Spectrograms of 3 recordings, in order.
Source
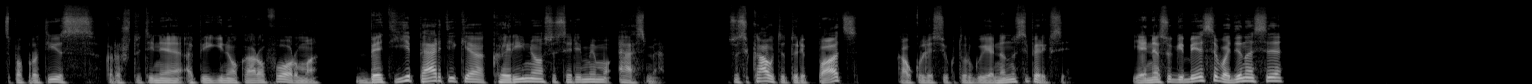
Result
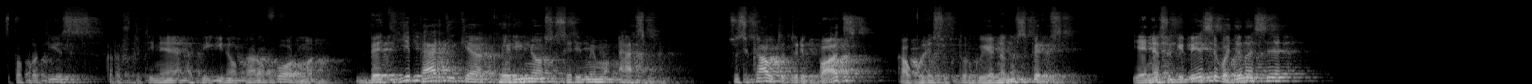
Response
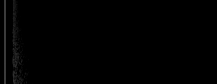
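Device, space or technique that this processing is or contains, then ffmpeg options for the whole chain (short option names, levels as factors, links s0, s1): speakerphone in a meeting room: -filter_complex "[1:a]atrim=start_sample=2205[s0];[0:a][s0]afir=irnorm=-1:irlink=0,dynaudnorm=f=510:g=13:m=2" -ar 48000 -c:a libopus -b:a 20k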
